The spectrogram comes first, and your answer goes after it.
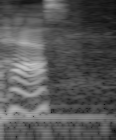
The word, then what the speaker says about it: Hass: So, right there is the Hass. So, pronounced with the H in front of kind of like a donkey and or or actually green grass.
